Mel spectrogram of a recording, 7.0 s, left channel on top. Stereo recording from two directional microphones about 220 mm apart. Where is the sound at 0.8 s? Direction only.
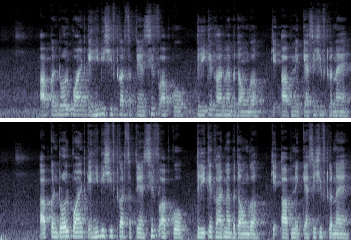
40° right (ahead or behind).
